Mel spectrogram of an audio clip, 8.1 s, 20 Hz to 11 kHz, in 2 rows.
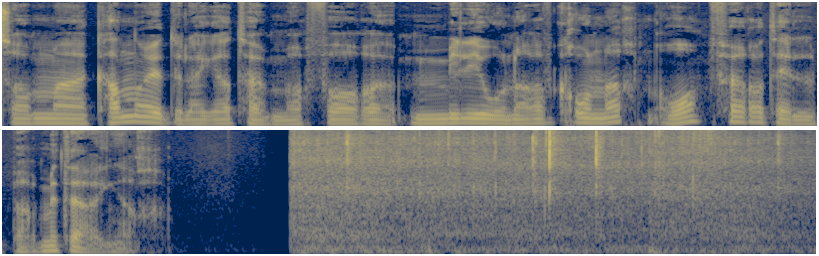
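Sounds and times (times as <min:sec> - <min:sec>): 
speech: 0:00.0 - 0:05.0
forest fire burning: 0:05.5 - 0:08.1.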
